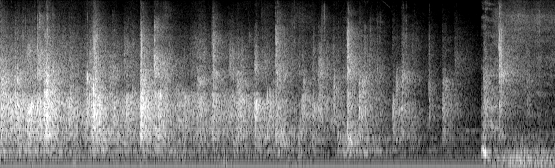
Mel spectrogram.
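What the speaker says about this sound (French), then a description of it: "Est-ce qu'on peut applaudir nos deux témoins là?" A church audience applauds two guest witnesses with a crackling, moderately quiet round of clapping that fades slightly toward the end.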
